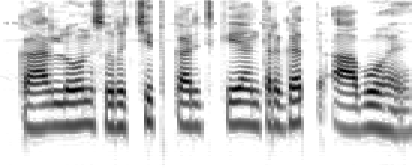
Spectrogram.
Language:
Magahi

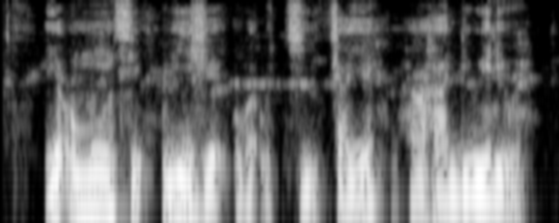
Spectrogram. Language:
Kinyarwanda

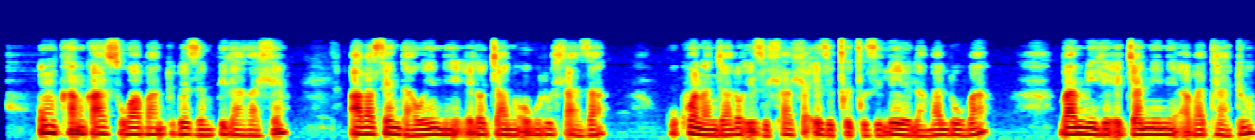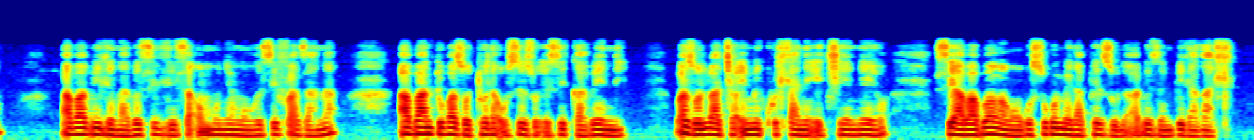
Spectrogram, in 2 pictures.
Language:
North Ndebele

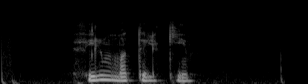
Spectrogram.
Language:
Russian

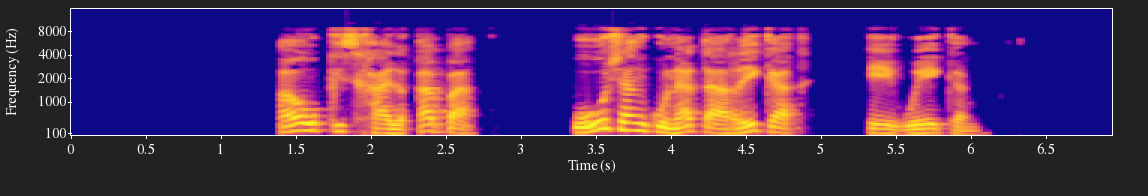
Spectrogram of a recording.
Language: Corongo Ancash Quechua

